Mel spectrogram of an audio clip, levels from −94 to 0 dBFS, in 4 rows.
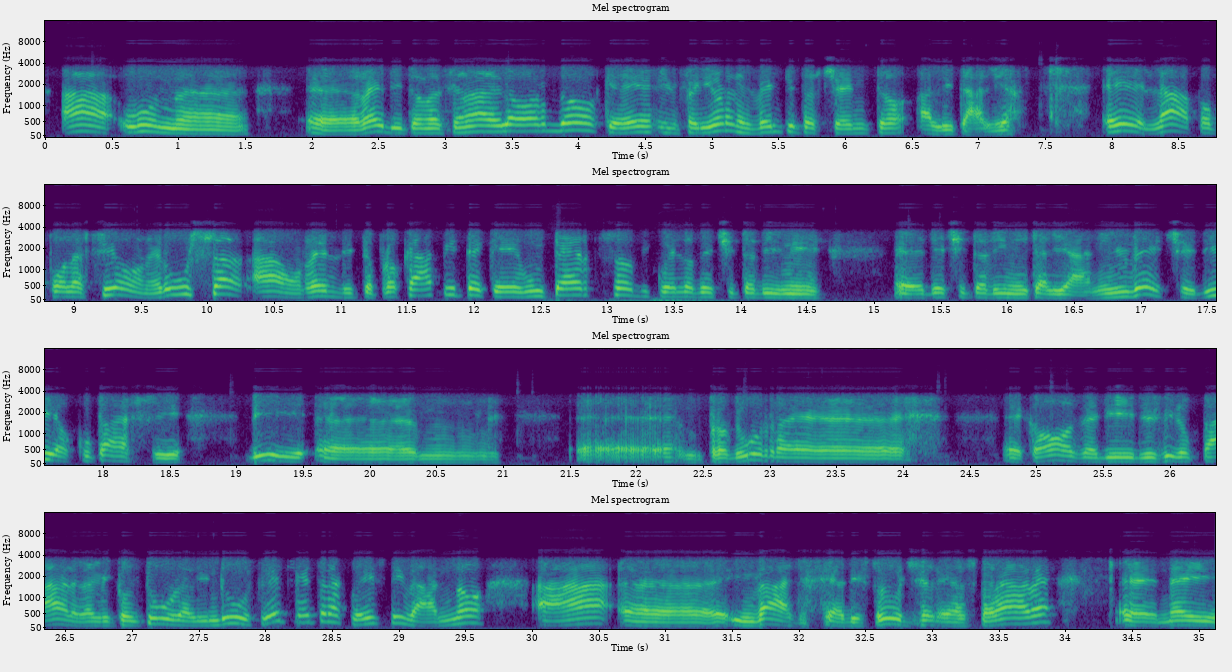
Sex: male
